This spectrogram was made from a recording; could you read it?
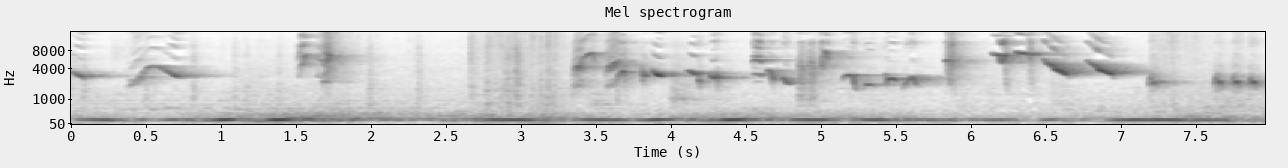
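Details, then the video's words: Greater green leafbird giving its fighting call, May 2016, as a training recording for other birds: varied, rapid chirps, rising and falling whistles and harsh squawks, with a persistent low humming background. "suara cucak hijau tarung"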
